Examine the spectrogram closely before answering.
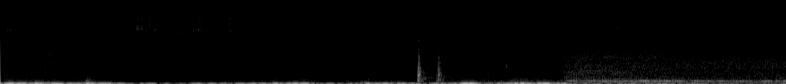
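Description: Outdoor ambience with low wind rumble and a couple of sharp knocks near the middle as clay bowls are handled on the table. Partway through, the background switches abruptly to a steady low hum with faint hiss.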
